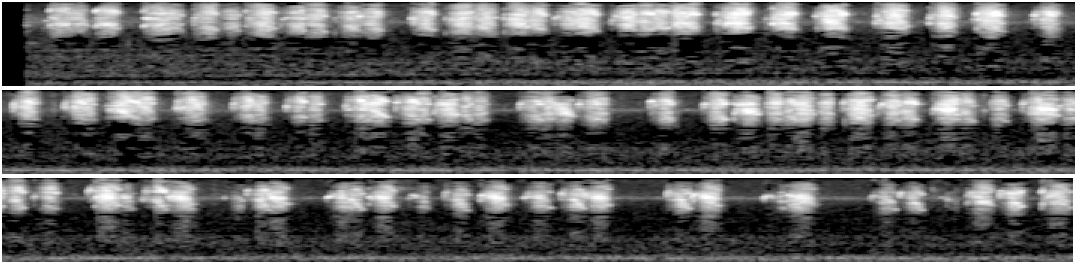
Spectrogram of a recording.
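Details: Swallow nestlings in their nest beg with a constant, harsh, high chatter of rapid raspy chirps, several voices overlapping, over a faint low hum.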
